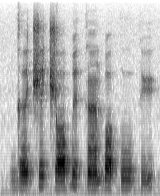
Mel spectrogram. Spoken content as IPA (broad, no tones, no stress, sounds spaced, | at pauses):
ɡʱ ə t͡ʃ ɘ t͡ʃ ɔ ɓ ɘ k ɐ̃ ɓ ɔ k u k y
